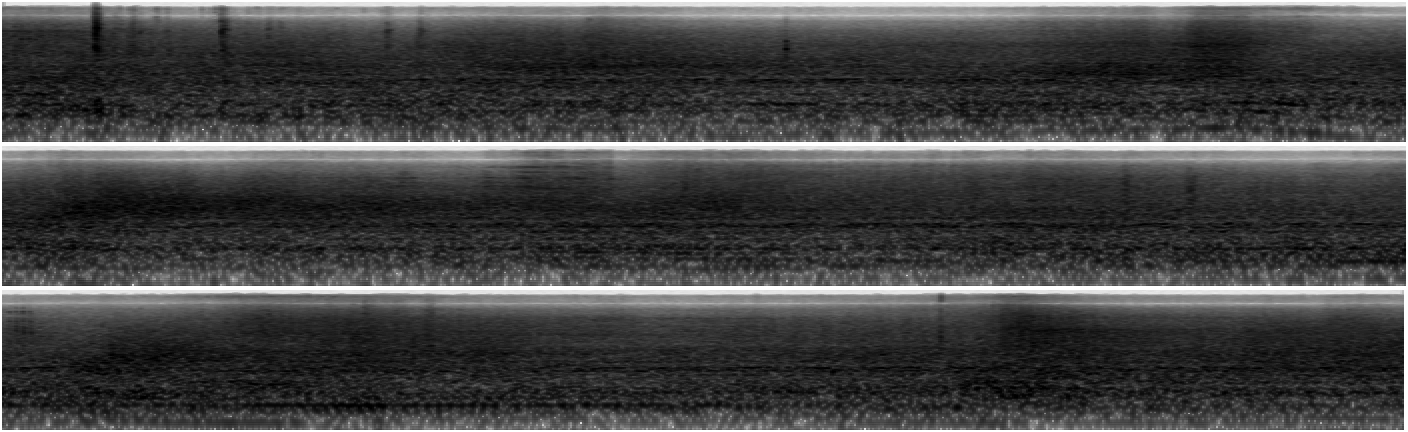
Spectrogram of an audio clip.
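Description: Road traffic heard from a moving bicycle: a continuous rush of cars, vans and trucks, swelling louder several times as vehicles pass close by. A single sharp click sounds just under a second in.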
